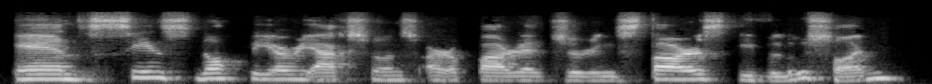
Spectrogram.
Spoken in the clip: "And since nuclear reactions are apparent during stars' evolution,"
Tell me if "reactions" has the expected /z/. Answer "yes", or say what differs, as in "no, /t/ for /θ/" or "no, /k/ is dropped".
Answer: no, /s/ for /z/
